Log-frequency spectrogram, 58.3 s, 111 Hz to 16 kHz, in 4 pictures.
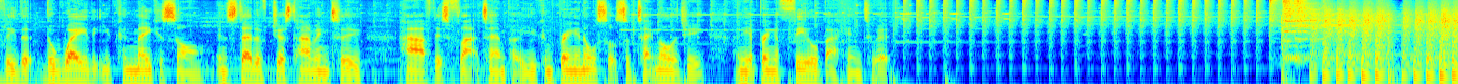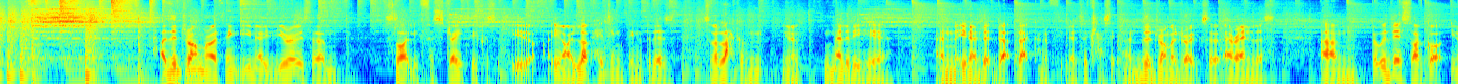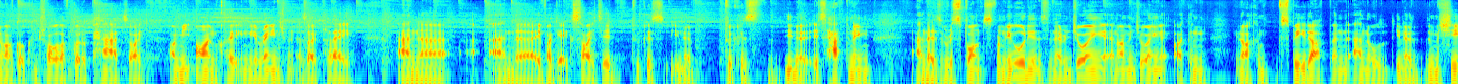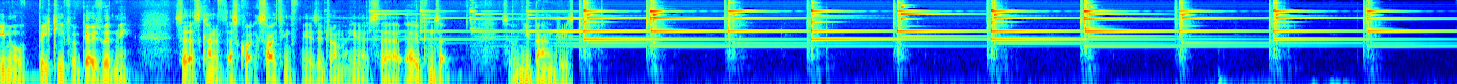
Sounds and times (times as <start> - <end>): Speech: 0.0 - 9.0, 16.1 - 49.5.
